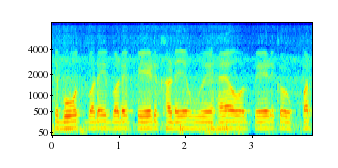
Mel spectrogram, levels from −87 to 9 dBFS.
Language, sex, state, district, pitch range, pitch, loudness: Hindi, male, Haryana, Charkhi Dadri, 125-130 Hz, 130 Hz, -17 LUFS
